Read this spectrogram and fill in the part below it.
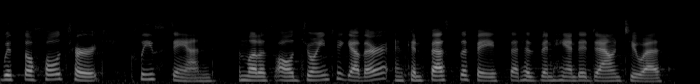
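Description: A woman worship leader giving a measured liturgical reading in a church. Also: on the low side, fairly bright tone, smooth. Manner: slow, measured, deliberate reading. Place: church sanctuary. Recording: long church hall reverb.

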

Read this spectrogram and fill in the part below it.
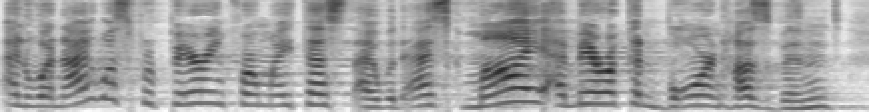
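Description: High, bright woman speaking in an echoey hall. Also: expressive, brisk. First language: not English. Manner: forceful, emphatic, punctuated with laughs. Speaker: speaker at a political rally. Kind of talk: impassioned public speech. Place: large hall before a live audience. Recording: echoey hall, long reverb.

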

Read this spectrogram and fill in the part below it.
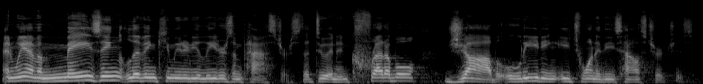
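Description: A man's voice: mid-range voice, normal speed. A man, preaching a sermon to his congregation in an earnest, conversational way, often repeating his phrases. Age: 40s. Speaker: pastor.

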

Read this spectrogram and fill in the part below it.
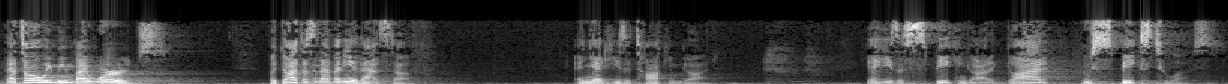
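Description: A pastor preaching a conversational sermon in a church, hoarse and congested from a head cold, often asking the congregation questions. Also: male voice, high-pitched, in a large hall, low-quality recording.

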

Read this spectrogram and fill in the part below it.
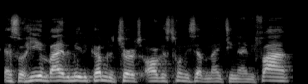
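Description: A middle-aged American man giving an informal, conversational sermon of personal testimony, telling it like an animated story and repeating phrases for emphasis. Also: fairly high pitch, very fast. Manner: animated storytelling, acts out quoted dialogue, conversational.

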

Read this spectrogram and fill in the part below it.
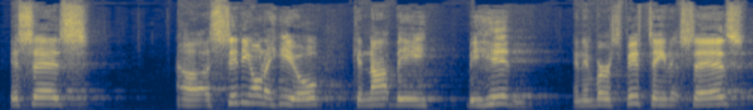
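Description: A man preaching a sermon, sniffly from a sore throat, repeating words and calling for amens. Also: high-pitched. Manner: repeats words, rises to near shouts, calls for amens. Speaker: pastor. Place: church sanctuary. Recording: long hall reverb.

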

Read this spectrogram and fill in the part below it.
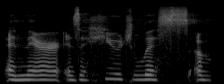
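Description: A woman's voice: mid-range voice, little pitch movement, a little slow, pushed and bright. A young woman preaching a sermon with personal anecdotes, in a small, cartoonish voice. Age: young adult. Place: live talk before a congregation.

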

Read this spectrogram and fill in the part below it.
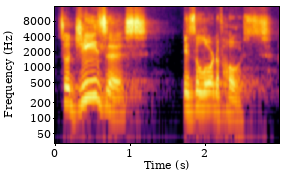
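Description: A man's voice: on the high side, big pitch swings, slow pace, a little mellow. A man preaching an expository sermon with a scratchy voice, talking conversationally and asking his listeners questions. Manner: conversational, asks the congregation questions. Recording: long hall reverb.

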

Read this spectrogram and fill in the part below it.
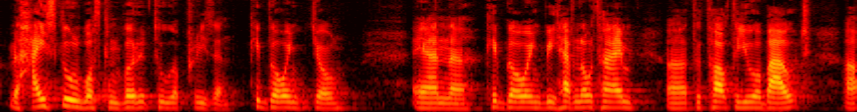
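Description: A man in his sixties from Cambodia, speaking English with a Cambodian accent, gives a halting personal testimony to a church congregation, full of fillers and restarts. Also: mid-range voice, dark tone. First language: Khmer. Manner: halting, many fillers and restarts, light self-deprecating laughs.

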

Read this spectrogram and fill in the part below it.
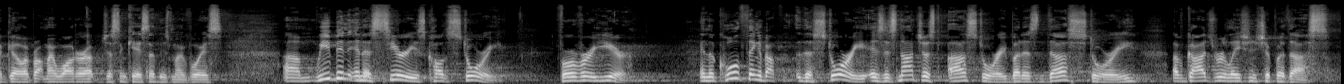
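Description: Pastor preaching in a reverberant church. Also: male voice, on the high side, moderate pace. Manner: casual, conversational preaching with fillers. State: strained voice from singing. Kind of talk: sermon. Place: church sanctuary.

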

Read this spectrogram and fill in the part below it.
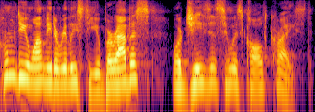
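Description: A man's voice: on the high side, moderate pace, a bit bright, close to an everyday voice. A man voicing a troubled, authoritative Roman governor in a Bible reading, declaiming, questioning and pleading. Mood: declaring.

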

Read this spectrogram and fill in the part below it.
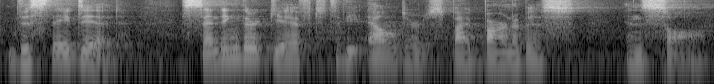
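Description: A man's voice: medium pitch, steady tone, unhurried, fairly bright tone, a little hiss or hum. A man in his late thirties, a pastor, reading scripture, praying and then telling casual, self-deprecating stories in a sermon. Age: 30s. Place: church sanctuary.

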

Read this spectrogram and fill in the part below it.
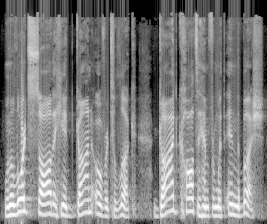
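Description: A man preaching a sermon as pastor, reading scripture aloud and explaining it in an animated, emphatic way. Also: high-pitched, moderate pace. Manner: animated, self-deprecating, emphatic. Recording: long hall reverb.

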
